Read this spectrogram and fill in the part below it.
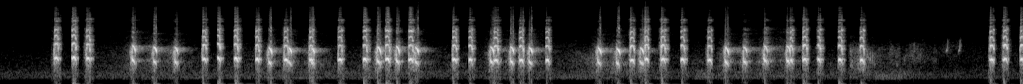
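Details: Trapping lure of a rail calling: a long, nearly continuous series of hard, rhythmic nasal notes mixed with short buzzy drawn-out calls, briefly easing near the end before a fresh burst.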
